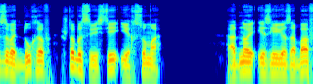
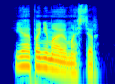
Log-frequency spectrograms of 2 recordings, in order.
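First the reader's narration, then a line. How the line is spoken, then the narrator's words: Sad sigh. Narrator (Russian): грустно вздохнула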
